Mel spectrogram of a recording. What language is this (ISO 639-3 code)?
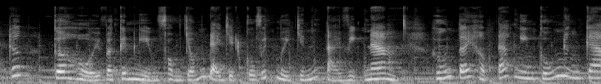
vie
